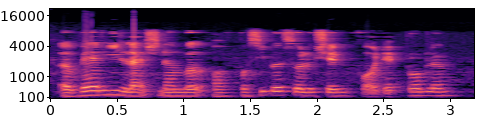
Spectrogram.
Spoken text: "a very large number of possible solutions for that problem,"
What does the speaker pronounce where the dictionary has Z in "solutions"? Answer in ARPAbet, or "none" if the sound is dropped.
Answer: none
